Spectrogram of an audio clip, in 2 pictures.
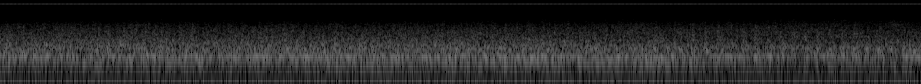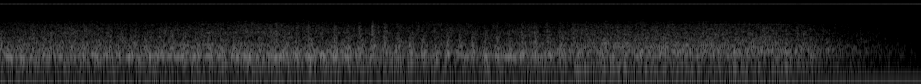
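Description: Military helicopter rotor and engine noise from RAF operations ferrying troops and materials toward a front line, a steady loud broadband drone with a low throb that fades at the end.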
